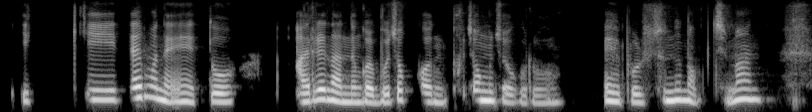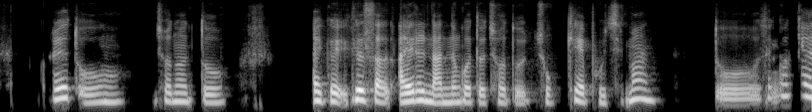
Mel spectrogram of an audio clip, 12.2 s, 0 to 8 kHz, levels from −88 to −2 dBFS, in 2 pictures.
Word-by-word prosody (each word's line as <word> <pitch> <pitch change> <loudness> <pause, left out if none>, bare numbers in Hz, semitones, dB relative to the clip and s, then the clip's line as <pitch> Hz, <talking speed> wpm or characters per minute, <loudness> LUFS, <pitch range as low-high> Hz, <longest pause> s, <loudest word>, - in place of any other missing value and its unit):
있기 220 +3 -6
때문에 240 -9 +2
또 185 0 0 0.4
아이를 195 +6 +3
낳는 180 -4 +3
걸 175 -1 +3
무조건 180 -1 -3
부정적으로 170 -6 -3 0.3
예 200 -1 +3
볼 175 -1 -4
수는 210 +5 +1
없지만 230 +5 -2 0.7
그래도 180 -8 +1 0.2
저는 190 -2 -1
또 170 +1 -3 0.6
아 205 - +6
그 190 -2 +3
그래서 220 -5 +7
아이를 195 +4 +7
낳는 165 0 +3
것도 170 -2 0
저도 165 +4 -6
좋게 180 +4 -2
보지만 210 +7 -3 0.4
또 120 0 -3
생각해야 300 +2 -2
190 Hz, 280 characters per minute, -21 LUFS, 170-220 Hz, 0.7 s, 그래서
